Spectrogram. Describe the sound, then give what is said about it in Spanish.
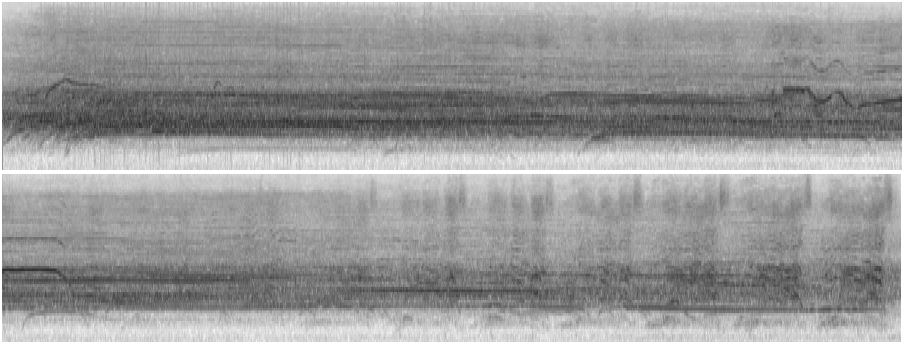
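A crowd of women shouting loudly at a protest: a dense, sustained roar of raised voices, whoops and cheers that runs without a break, strong and steady and easing slightly toward the end. “Vamos a gritar fuerte para que nos escuche el presidente y nos escuchen en todo el mundo.”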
